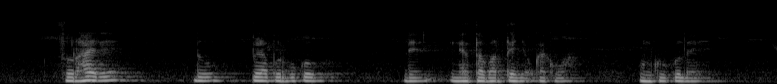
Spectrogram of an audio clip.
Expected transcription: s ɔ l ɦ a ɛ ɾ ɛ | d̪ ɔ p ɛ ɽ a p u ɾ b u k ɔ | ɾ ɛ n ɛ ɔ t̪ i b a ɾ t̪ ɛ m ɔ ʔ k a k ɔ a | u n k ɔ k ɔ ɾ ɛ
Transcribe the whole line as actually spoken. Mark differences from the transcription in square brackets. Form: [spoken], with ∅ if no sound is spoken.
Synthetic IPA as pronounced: s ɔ [ɾ] ɦ a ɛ ɾ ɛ | d̪ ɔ p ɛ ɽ a p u ɾ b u k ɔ | [l] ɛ n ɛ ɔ t̪ [a] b a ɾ t̪ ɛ [ɲ] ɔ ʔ k a k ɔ a | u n k [u] k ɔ [l] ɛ

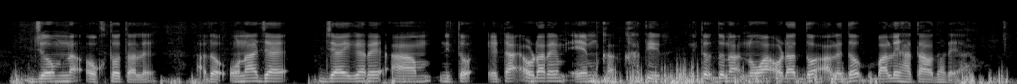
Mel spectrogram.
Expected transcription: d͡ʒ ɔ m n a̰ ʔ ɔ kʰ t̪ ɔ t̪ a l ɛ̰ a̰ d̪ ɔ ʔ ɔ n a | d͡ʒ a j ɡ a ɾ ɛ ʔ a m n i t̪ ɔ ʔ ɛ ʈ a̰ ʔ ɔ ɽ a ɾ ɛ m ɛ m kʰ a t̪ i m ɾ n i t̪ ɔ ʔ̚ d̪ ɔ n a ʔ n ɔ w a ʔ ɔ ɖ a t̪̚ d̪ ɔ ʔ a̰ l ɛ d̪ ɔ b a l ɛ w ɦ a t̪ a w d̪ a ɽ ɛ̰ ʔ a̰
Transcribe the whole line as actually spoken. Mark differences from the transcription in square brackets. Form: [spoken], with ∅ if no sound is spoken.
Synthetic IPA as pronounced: d͡ʒ ɔ m n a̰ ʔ ɔ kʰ t̪ ɔ t̪ a l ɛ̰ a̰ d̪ ɔ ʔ ɔ n a | d͡ʒ a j ɡ a ɾ ɛ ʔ a m n i t̪ ɔ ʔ ɛ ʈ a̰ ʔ ɔ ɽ a ɾ ɛ m ɛ m kʰ a t̪ i [∅] ɾ n i t̪ ɔ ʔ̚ d̪ ɔ n a ʔ n ɔ w a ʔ ɔ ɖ a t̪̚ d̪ ɔ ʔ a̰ l ɛ d̪ ɔ b a l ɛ [∅] ɦ a t̪ a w d̪ a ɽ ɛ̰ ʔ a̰

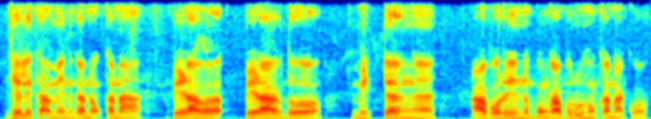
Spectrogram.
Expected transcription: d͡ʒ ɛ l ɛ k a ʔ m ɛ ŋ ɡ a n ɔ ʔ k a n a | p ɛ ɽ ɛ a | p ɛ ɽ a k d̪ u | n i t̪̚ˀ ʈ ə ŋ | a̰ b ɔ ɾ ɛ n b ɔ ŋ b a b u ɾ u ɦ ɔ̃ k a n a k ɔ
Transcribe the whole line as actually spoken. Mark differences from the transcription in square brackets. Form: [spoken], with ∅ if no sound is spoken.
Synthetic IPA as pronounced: d͡ʒ ɛ l ɛ k a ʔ m ɛ [n] ɡ a n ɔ ʔ k a n a | p ɛ ɽ [a] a | p ɛ ɽ a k d̪ [ɔ] | [m] i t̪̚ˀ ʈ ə ŋ | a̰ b ɔ ɾ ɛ n b ɔ ŋ [ɡ] a b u ɾ u ɦ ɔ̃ k a n a k ɔ

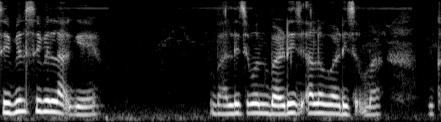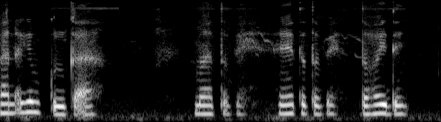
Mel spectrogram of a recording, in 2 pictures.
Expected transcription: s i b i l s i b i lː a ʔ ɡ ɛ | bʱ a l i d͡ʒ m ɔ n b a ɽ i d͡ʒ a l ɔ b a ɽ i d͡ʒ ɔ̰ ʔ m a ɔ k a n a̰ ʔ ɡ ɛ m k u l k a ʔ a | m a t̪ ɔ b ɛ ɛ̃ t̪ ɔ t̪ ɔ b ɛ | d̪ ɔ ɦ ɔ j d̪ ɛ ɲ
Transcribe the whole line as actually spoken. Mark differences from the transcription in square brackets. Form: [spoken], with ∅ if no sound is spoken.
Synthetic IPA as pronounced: s i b i l s i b i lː a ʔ ɡ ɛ | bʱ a l i d͡ʒ m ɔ n b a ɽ i d͡ʒ a l ɔ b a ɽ i d͡ʒ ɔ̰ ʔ m a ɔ k a n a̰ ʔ ɡ ɛ m k u l k a ʔ a | m a t̪ ɔ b ɛ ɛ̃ t̪ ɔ t̪ ɔ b ɛ | d̪ ɔ ɦ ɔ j d̪ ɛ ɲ

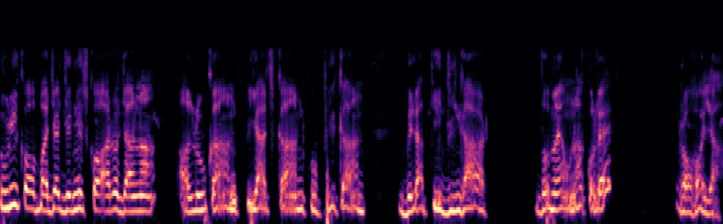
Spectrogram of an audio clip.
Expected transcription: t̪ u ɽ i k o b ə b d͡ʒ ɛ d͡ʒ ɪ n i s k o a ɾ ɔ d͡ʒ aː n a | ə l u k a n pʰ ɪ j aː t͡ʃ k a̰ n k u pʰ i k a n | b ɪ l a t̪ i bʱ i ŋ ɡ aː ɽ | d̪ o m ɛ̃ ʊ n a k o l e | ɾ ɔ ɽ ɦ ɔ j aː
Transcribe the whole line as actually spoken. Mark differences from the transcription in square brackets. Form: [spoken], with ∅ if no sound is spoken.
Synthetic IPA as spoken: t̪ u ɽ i k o b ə [∅] d͡ʒ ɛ d͡ʒ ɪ n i s k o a ɾ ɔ d͡ʒ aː n a | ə l u k a n [p] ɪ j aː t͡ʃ k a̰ n k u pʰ i k a n | b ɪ l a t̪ i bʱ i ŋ ɡ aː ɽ | d̪ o m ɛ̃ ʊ n a k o l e | ɾ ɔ [∅] ɦ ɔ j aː

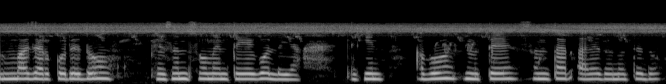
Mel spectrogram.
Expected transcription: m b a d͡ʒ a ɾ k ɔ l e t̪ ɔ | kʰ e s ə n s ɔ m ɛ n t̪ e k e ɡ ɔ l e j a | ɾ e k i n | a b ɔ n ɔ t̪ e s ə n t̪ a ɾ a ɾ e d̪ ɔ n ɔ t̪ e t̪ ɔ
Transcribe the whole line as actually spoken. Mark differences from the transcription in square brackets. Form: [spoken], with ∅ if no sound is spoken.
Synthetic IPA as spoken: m b a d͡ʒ a ɾ k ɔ [ɾ] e [d̪] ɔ | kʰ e s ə n s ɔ m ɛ n t̪ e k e ɡ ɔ l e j a | [l] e k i n | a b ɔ n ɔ t̪ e s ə n t̪ a ɾ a ɾ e d̪ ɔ n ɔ t̪ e [d̪] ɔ

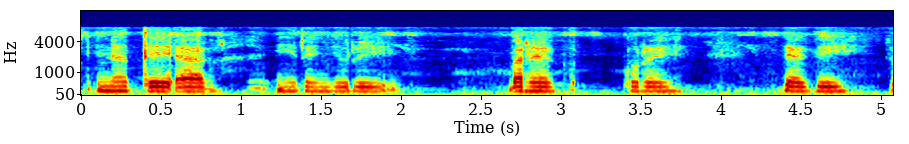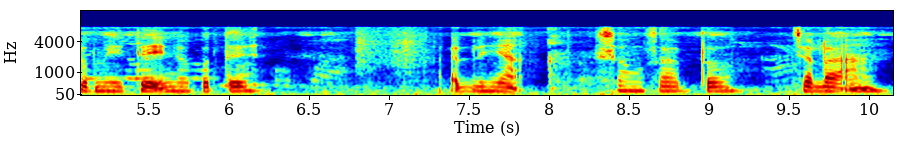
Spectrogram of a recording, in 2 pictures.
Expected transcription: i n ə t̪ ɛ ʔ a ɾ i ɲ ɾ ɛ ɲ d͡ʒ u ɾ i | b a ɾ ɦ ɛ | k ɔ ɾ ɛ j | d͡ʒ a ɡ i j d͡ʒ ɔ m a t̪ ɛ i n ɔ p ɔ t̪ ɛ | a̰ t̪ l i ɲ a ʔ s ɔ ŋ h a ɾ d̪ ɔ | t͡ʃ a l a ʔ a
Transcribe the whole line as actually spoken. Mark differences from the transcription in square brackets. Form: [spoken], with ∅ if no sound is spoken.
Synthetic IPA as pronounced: i n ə t̪ ɛ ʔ a ɾ i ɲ ɾ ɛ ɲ d͡ʒ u ɾ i | b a ɾ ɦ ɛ | k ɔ ɾ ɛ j | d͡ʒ a ɡ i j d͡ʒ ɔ m [i] t̪ ɛ i n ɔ [k] ɔ t̪ ɛ | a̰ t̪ l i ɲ a ʔ s ɔ ŋ [s] a ɾ d̪ ɔ | t͡ʃ a l a ʔ a

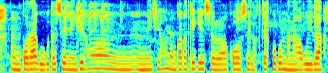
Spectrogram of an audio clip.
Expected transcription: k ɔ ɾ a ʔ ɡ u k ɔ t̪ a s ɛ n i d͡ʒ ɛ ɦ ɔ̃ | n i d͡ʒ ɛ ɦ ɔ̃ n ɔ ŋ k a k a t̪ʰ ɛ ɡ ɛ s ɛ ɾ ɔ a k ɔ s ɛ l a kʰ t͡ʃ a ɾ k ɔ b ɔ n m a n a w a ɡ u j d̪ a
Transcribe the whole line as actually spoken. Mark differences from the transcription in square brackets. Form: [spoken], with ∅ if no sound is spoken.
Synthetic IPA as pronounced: k ɔ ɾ a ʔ ɡ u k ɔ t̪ a s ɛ n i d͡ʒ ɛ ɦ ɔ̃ | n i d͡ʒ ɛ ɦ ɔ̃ n ɔ ŋ k a k a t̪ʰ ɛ ɡ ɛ s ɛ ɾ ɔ a k ɔ s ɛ l a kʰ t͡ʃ a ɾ k ɔ b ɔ n m a n a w a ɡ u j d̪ a

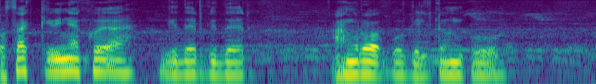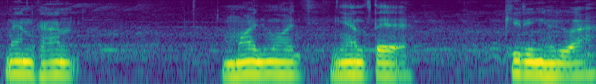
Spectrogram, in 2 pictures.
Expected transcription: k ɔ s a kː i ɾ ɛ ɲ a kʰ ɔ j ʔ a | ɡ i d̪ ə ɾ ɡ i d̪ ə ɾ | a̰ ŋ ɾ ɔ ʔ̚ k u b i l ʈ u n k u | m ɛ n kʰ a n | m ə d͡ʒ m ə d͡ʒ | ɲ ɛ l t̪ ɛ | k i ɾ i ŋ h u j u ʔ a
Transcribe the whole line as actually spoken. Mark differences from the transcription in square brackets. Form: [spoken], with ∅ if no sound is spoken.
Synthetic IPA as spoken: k ɔ s a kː i ɾ [i] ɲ a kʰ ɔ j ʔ a | ɡ i d̪ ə ɾ ɡ i d̪ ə ɾ | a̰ ŋ ɾ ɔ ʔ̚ k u b i l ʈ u n k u | m ɛ n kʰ a n | m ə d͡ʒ m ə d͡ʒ | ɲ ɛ l t̪ ɛ | k i ɾ i [ɲ] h u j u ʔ a

